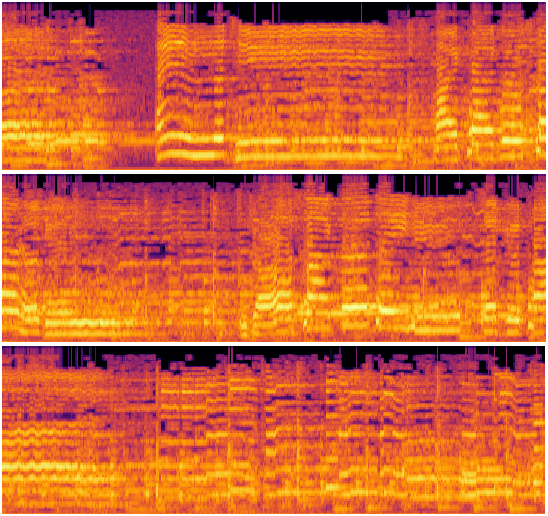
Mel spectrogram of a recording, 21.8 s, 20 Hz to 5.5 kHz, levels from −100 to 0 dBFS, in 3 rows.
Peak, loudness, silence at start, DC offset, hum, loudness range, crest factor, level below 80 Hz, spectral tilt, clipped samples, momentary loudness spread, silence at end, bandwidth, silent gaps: 0 dBFS; -9 LUFS; 0 s; 3%; none; 4 LU; 10 dB; -44 dBFS; -8 dB/octave; 0.9%; 9 LU; 0 s; 5.4 kHz; none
